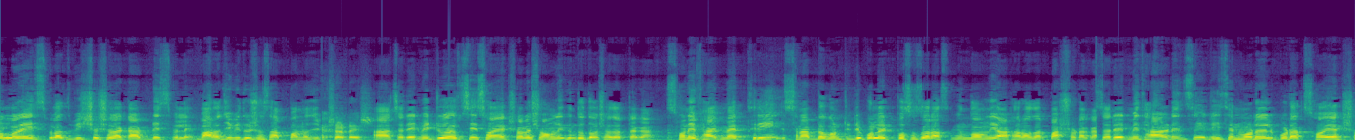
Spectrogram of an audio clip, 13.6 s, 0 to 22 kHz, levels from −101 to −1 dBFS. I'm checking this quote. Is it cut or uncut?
cut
